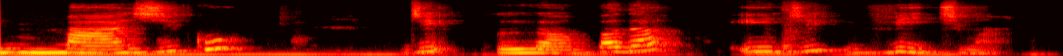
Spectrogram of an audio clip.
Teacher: a sílaba tônica é a antepenúltima, como é o caso de mágico, de lâmpada e de vítima. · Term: proparoxítonas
